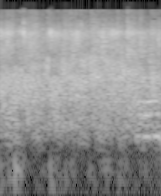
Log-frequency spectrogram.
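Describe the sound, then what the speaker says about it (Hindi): A hall full of people at a motivational team-building seminar in India bursts into loud, dense applause, a continuous close roar of clapping hands. "जोरदार ताली अपने लिए।"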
